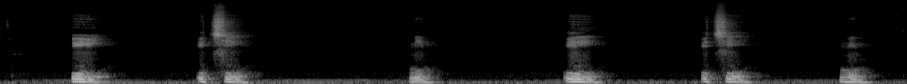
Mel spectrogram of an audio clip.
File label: "her", Hruso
